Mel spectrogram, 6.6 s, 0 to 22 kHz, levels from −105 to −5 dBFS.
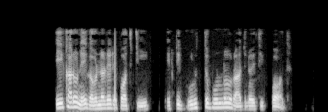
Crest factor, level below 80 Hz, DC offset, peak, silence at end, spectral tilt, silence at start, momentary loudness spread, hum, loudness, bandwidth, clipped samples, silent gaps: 16 dB; -56 dBFS; under 0.1%; -2 dBFS; 0.9 s; -7.5 dB/octave; 1.1 s; 8 LU; none; -16 LUFS; 7.8 kHz; under 0.1%; 3.07-3.28 s, 5.34-5.42 s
